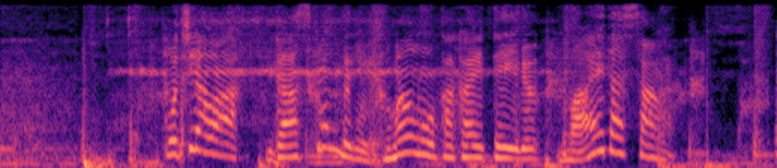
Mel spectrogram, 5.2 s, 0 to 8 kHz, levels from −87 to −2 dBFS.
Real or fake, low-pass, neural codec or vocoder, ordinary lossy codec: fake; 7.2 kHz; codec, 16 kHz, 4 kbps, FreqCodec, smaller model; none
